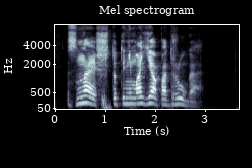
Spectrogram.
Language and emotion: Russian, angry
